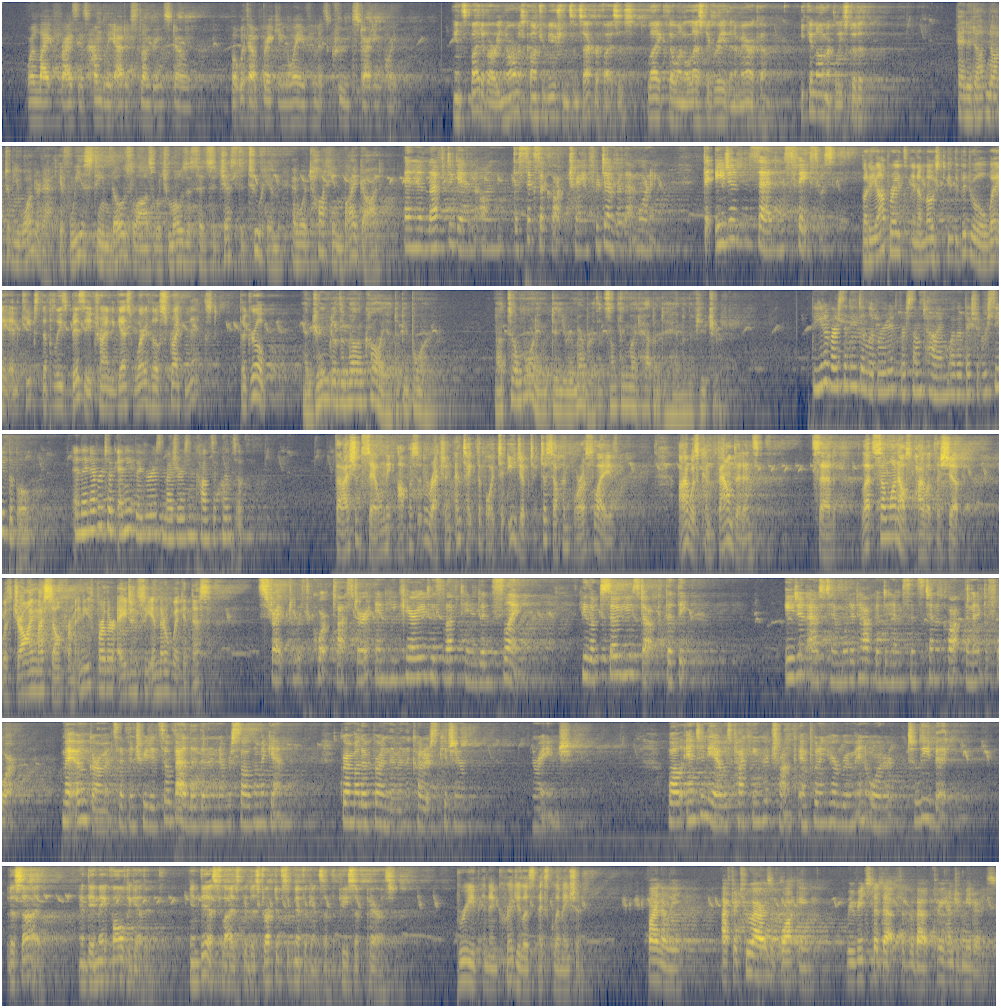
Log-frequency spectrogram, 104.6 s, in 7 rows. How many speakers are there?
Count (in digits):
8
